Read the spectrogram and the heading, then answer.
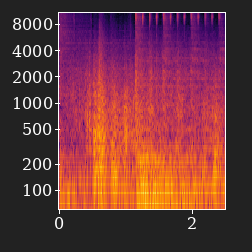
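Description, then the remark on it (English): A deep, rolling rumble of thunder from an approaching storm swells in loudness and keeps grumbling low and broad, with steady rain hissing over it and no voices. “Skylar's heart jumped. The storm was getting closer.”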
